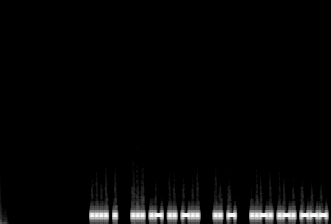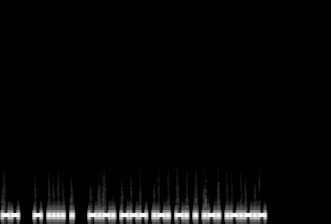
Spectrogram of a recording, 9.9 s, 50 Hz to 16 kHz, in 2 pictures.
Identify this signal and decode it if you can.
Morse code, heard as a keyed tone, about 34 wpm, 700 Hz. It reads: HE SAID IT FROM THE CORNER.
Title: Sentences from Top 1600 Words 35wpm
